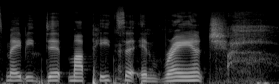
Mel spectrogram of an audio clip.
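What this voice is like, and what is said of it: Put-on Oklahoma accent. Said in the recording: “I don't really have an Oklahoma accent ... there's a little bit of the Okie starts to come out ... I start to talk like this”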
